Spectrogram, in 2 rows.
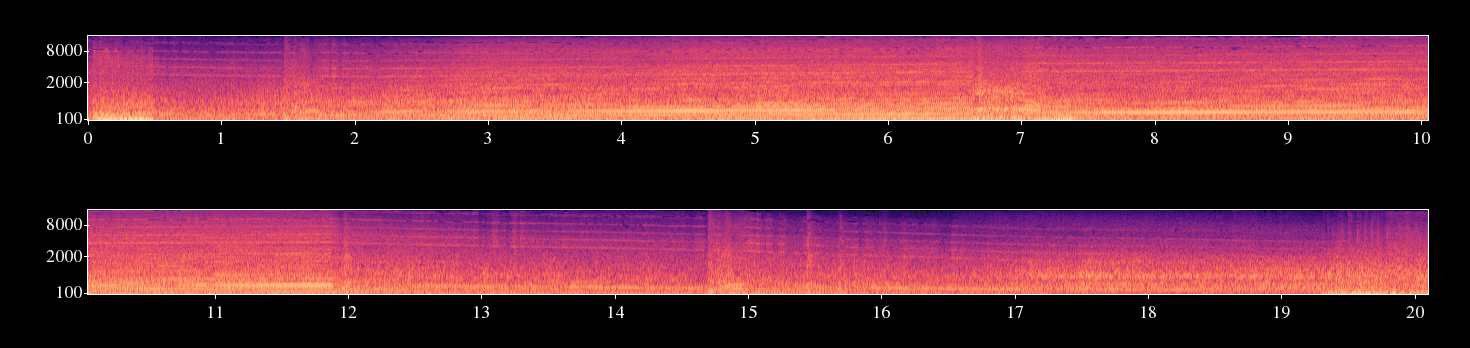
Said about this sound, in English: God, it's so crazy. 88 miles an hour through that turn. And I was doing like 100 through there in a Formula D car.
